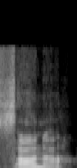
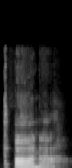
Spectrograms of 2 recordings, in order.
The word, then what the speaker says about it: Tana: G'ez word, for example, the famous lake is Sana, and then we pronounce it Tana.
